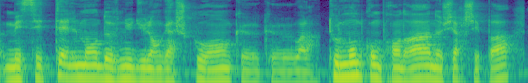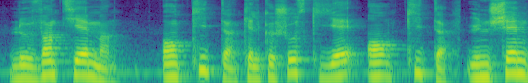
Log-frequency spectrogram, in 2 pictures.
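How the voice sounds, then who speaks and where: Guy teaching french online, warm mellow voice, chatty, talks right to the viewers. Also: mid-range voice. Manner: chatty, speaks directly to viewers; lively, many fillers and asides. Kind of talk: online language lesson.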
